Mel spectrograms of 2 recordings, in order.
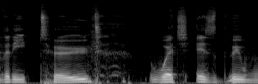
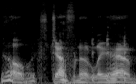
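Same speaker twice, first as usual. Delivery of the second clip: put-on drunk superhero voice, lower and quieter; 4 semitones lower, 7 dB quieter than usual. Joking about a villain's alias, answering as Batman: drunk Batman voice. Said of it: "that's my drunk Batman".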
